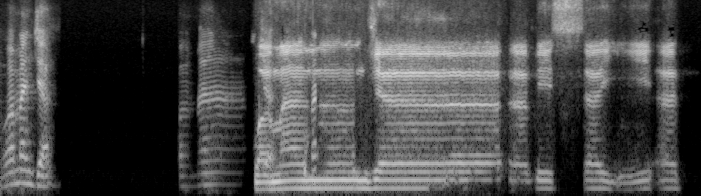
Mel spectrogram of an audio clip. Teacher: Wa man dia bunyi lain dengan wa man lain ya. Wa man dia sembunyi di huruf jim.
